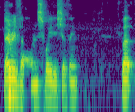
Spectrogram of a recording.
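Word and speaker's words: Bergvall: as his name is beral you don't pronounce the G and bergville it's beral in Swedish I think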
